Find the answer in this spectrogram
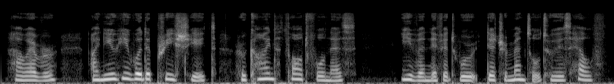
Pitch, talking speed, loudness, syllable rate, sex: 210 Hz, 165 wpm, -20 LUFS, 5.7 syllables/s, female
